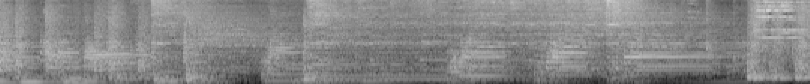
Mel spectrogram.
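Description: Live blues band playing an instrumental passage: electric guitars over a drum kit keeping a steady beat.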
